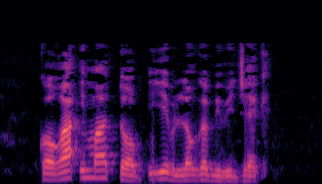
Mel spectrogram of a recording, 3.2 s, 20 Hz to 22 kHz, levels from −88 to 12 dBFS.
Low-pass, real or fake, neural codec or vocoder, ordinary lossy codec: 9.9 kHz; fake; codec, 24 kHz, 3.1 kbps, DualCodec; MP3, 32 kbps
